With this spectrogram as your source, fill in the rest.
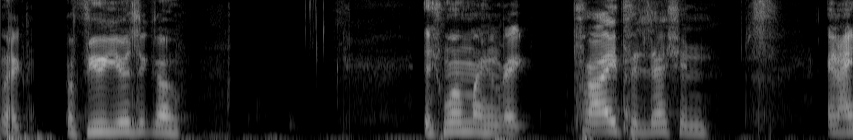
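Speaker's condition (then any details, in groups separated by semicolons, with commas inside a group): Cerebral palsy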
